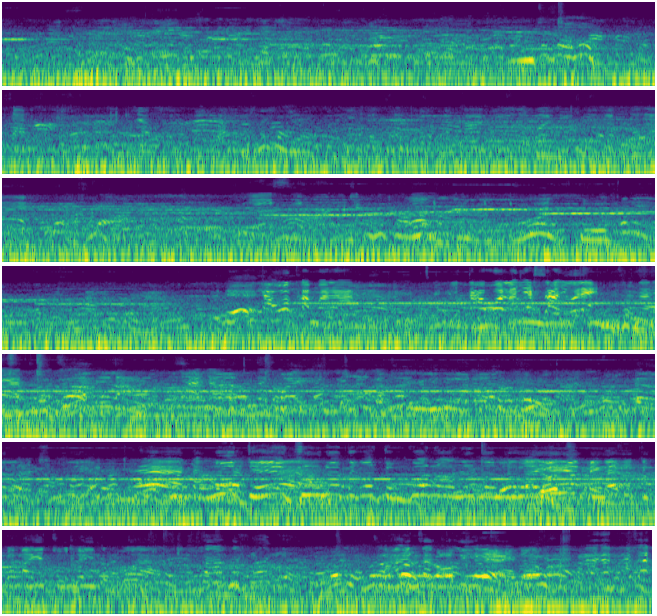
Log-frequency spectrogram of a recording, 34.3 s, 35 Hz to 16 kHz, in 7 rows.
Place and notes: Penglai Park, Shanghai - playing cards
Very cold weather, Many people gathered in the square park, Group of a group of people gathered together playing cards, Binaural recording, Zoom H6+ Soundman OKM II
